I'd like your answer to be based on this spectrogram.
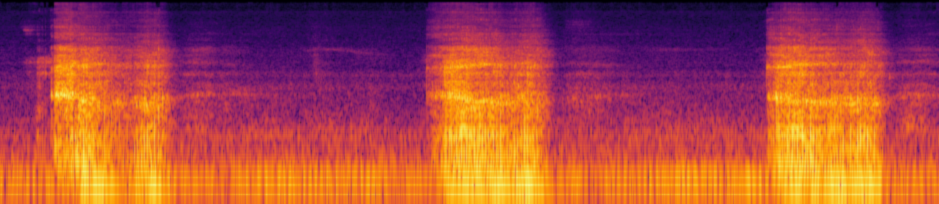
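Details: Snoring during sleep.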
